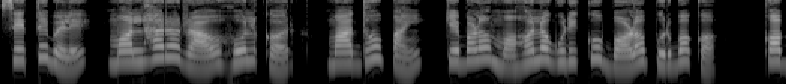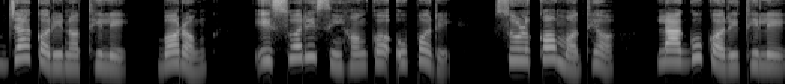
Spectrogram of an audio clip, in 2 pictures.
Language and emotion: Odia, neutral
